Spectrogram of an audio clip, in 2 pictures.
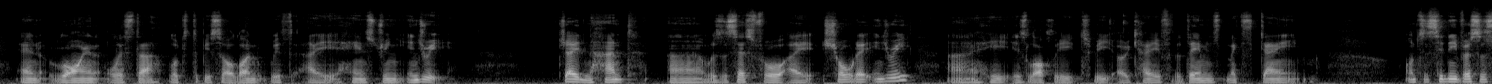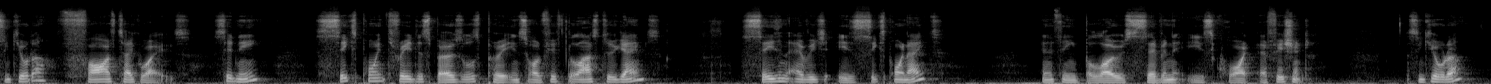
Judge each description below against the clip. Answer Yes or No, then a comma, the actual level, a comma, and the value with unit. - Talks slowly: Yes, slow, 125 wpm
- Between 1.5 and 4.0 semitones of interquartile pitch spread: No, average, 4.5 semitones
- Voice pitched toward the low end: Yes, low, 105 Hz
